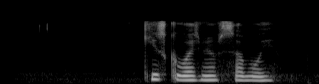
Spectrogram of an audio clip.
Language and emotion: Russian, neutral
